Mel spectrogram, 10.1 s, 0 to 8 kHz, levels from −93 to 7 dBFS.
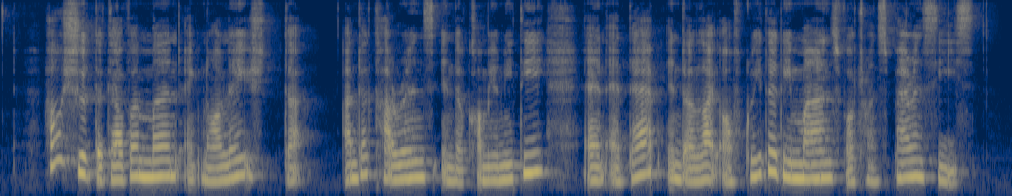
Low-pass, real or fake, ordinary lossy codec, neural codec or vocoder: none; fake; none; codec, 16 kHz, 8 kbps, FreqCodec, larger model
